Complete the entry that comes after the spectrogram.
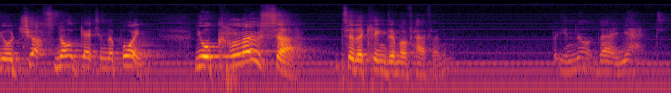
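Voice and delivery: ordinary talk, nothing marked

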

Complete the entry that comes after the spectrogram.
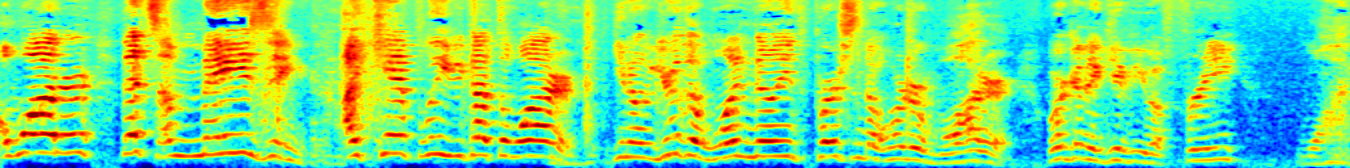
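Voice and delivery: high, loud, way over-the-top gushing enthusiasm. Mocking a restaurant waiter who is way too happy: imitating an over-the-top waiter. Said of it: "way over the top".

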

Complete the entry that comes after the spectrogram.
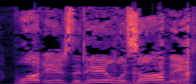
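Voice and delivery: loud belting, high and badly sung. Joking after being told a line sounded like Seinfeld: bad Seinfeld impression. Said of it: "The Imitation Police are gonna jail me".

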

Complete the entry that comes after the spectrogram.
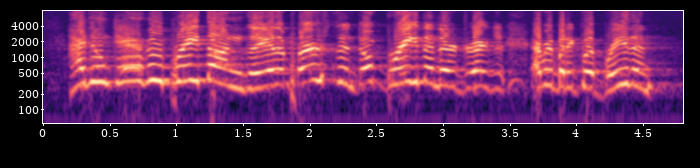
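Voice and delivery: exasperated, high, loud scolding yell.

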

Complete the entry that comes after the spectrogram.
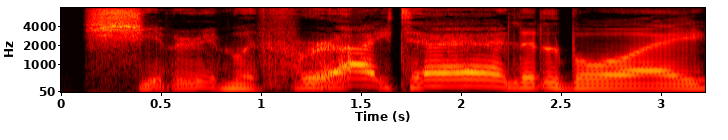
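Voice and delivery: put-on jeering taunt, stretching out "boy". A chimney sweep towering over a frightened boy before his climb, mocking. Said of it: "he mocked".

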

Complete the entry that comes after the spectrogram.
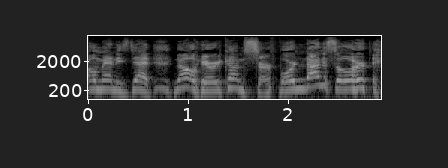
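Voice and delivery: mock frantic, loud, high panicked exclamations. Retelling a T-Rex coming at them in a game: retelling own freak-out. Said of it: "I just freak out".

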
